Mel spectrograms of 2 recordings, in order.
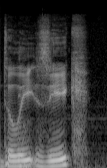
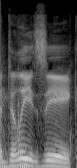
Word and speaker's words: DLTZK: What did you think of, I think you pronounce it Delete Zeke, DLTZK? Yeah, Delete Zeke.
